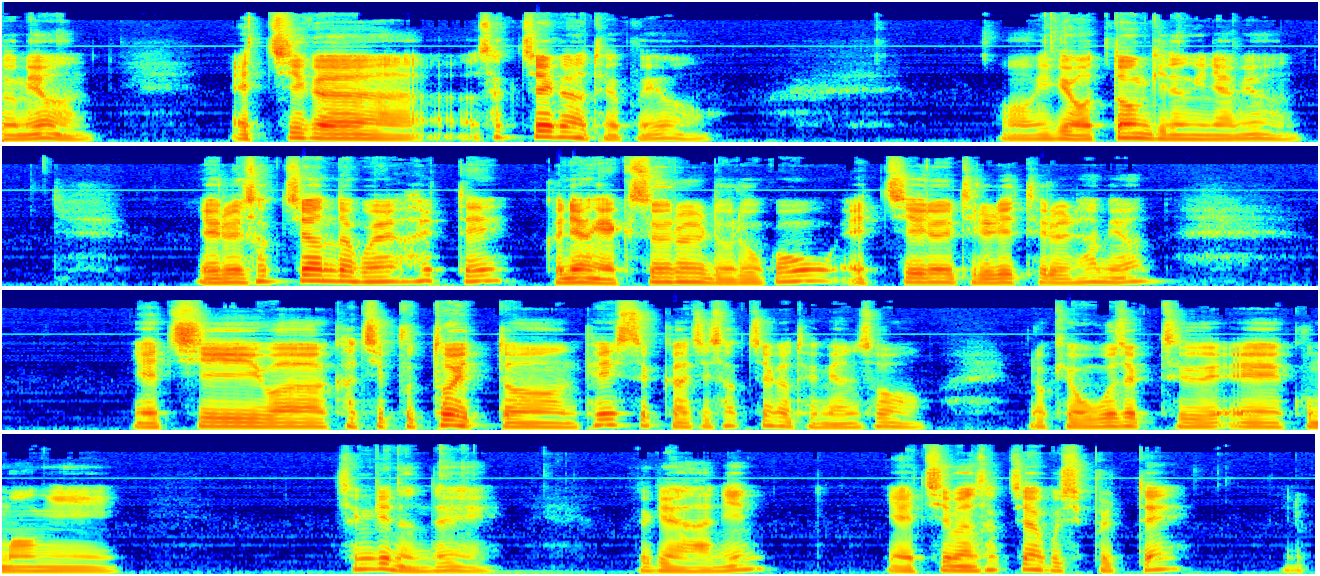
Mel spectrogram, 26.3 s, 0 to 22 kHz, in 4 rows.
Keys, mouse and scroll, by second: 0.1 super+x, 5.3 super+z, 9.7 x, 22.0 super+z.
